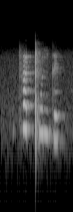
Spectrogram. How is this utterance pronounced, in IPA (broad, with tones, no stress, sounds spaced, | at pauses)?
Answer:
t̪ʰ ɐ˥ t̚ kʷʰ ɪ˥ ŋ t̪ ɪ˨˥ k̚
